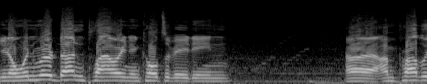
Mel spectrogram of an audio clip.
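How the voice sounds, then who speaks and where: A man's voice with ordinary pitch variation and music playing in the background. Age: 30s. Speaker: gaming streamer. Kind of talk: casual chat. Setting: livestream.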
